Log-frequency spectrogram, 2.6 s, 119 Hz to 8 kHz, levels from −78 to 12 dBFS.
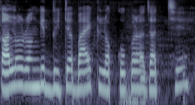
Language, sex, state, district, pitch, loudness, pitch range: Bengali, female, West Bengal, Alipurduar, 230 Hz, -19 LUFS, 215-250 Hz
